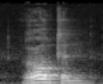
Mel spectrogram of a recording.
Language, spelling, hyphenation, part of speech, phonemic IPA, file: Dutch, roten, ro‧ten, verb, /ˈroː.tə(n)/, Nl-roten.ogg
- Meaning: to ret (to soak in water to prepare for further processing)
